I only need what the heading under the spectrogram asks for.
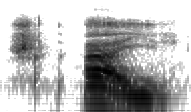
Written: xq'ayil

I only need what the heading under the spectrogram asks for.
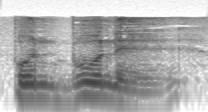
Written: bunbune

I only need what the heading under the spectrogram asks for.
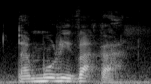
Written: Tamurivaka

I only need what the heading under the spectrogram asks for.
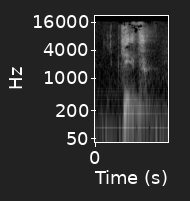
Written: pkiits

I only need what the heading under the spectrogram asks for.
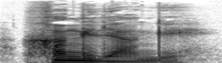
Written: xaqe fañge

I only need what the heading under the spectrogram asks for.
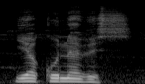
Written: Iakunwis

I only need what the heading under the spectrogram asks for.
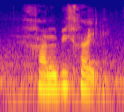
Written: jalbijai

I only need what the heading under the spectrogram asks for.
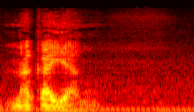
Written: nakayag

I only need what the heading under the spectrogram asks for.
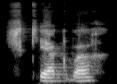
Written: xkyaqbaj

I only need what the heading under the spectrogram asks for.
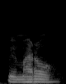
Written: vemarou

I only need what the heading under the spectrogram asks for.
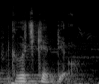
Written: pkïtxketioo

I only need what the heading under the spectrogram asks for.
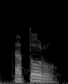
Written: tatoru

